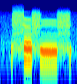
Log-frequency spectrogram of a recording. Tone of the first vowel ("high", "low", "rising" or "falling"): high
